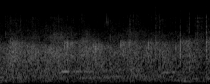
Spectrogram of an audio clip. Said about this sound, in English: Give Mike a round of applause and sit back down.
